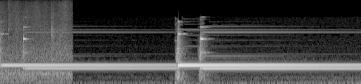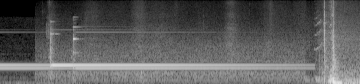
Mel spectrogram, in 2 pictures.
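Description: Two-tone doorbell chime, a higher ding then a lower dong, rung three times about four seconds apart. Each chime rings on and slowly fades, and the last is cut off suddenly shortly before the end.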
